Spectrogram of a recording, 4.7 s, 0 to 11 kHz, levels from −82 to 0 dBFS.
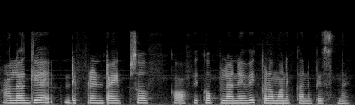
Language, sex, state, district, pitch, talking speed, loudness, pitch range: Telugu, female, Andhra Pradesh, Visakhapatnam, 240 Hz, 165 wpm, -22 LUFS, 230-245 Hz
